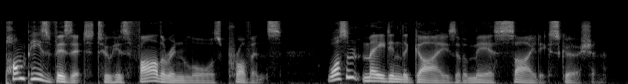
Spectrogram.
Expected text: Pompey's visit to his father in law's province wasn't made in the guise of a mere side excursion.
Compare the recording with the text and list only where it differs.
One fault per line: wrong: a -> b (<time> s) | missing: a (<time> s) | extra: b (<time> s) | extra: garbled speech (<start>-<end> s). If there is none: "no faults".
no faults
